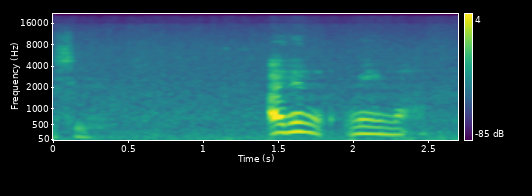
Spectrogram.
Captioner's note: wind blowing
